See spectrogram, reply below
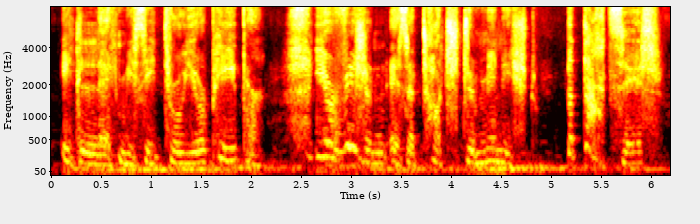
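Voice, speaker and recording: A woman's voice: low-pitched, exaggerated voice. An actress playing a wicked old hag who poses as a sweet auntie in a video game, switching between sugary and sly, menacing talk. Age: older. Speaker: game character.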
